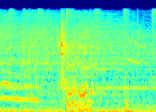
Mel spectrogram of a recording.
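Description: Background music, with a short pitched squeal at the start that rises and then holds, and a rougher, shorter squeal about a second in.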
